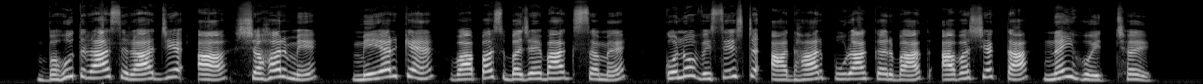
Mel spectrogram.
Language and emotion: Maithili, neutral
